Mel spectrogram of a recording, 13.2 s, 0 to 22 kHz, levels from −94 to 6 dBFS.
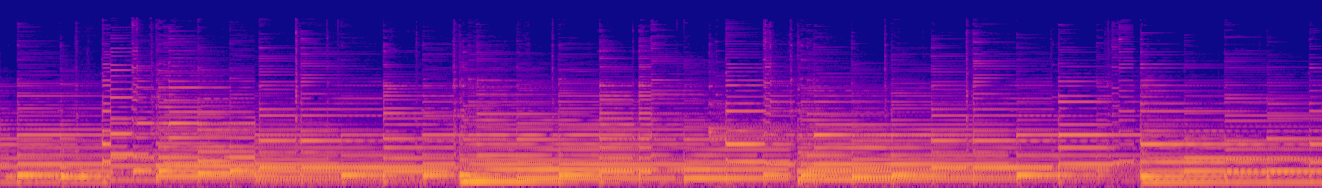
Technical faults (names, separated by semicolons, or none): wrong sample rate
